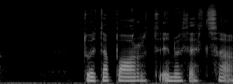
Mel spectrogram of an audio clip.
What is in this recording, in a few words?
"bord", Welsh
